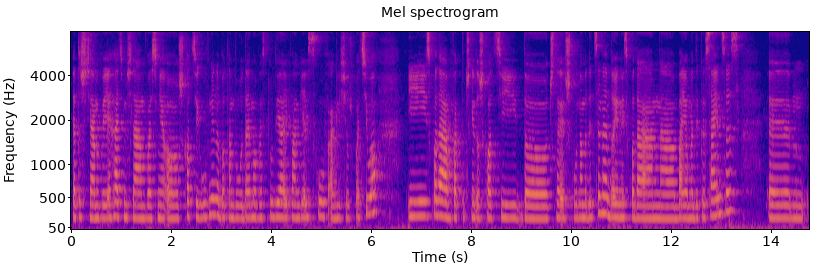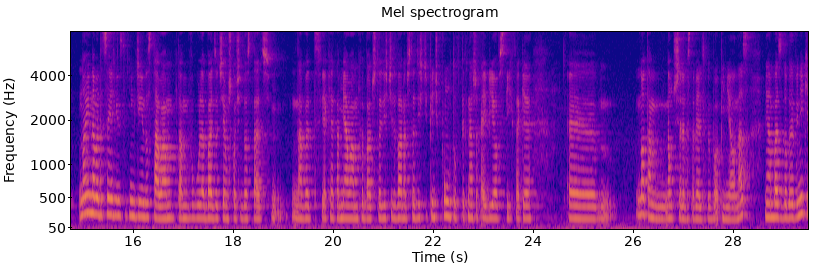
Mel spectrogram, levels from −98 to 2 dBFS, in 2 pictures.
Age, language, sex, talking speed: 20-39, Polish, female, 165 wpm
